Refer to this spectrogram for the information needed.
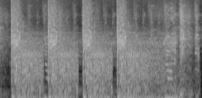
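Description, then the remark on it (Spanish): Several loud gunshots fire in quick succession in a shooting attack, each blast sharp and booming with a brief ringing tail, forming an irregular volley over about four seconds with no voices. “Pac sufrió otro atentado y recibió cuatro disparos”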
